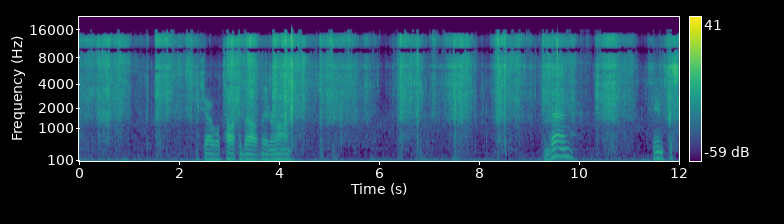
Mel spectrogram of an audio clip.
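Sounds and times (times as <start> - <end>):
footsteps crunching on forest floor: 0.0 - 12.0.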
